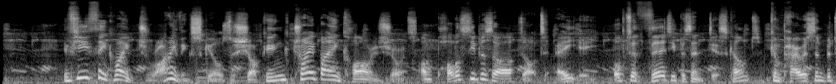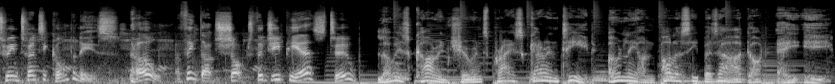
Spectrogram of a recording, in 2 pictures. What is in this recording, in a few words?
ENG MVO, radio spot; PB Car spot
